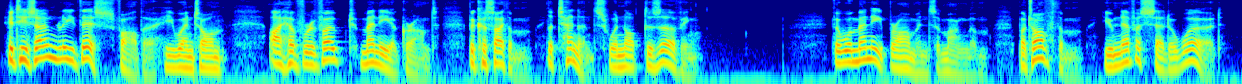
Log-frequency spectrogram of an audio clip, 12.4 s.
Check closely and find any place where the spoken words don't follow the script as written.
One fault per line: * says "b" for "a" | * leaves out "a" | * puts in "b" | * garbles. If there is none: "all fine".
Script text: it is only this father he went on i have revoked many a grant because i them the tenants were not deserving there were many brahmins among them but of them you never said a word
all fine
